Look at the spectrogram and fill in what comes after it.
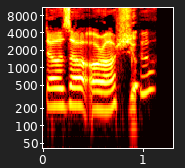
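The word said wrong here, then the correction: Dozo yoroshiku (どうぞよろしく): Dozo yoroshiku. So Y-O-R-O-S-H-I-K-U.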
